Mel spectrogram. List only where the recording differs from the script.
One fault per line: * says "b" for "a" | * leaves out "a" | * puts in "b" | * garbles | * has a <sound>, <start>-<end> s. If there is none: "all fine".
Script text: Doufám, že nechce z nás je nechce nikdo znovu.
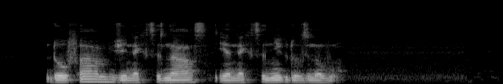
all fine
